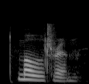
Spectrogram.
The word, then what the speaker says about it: Moldren: do you know it moldren i'll spell that for you it's actually basically how it sounds oh trim do you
